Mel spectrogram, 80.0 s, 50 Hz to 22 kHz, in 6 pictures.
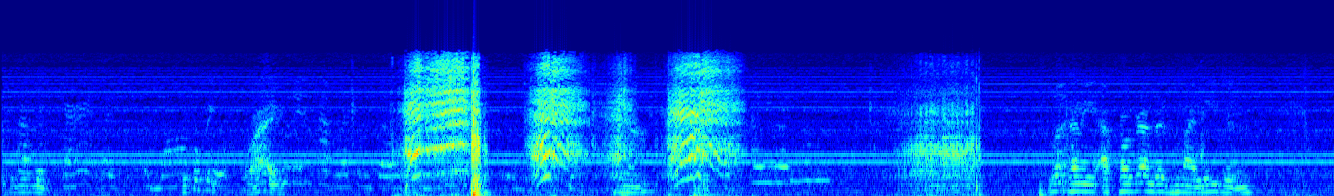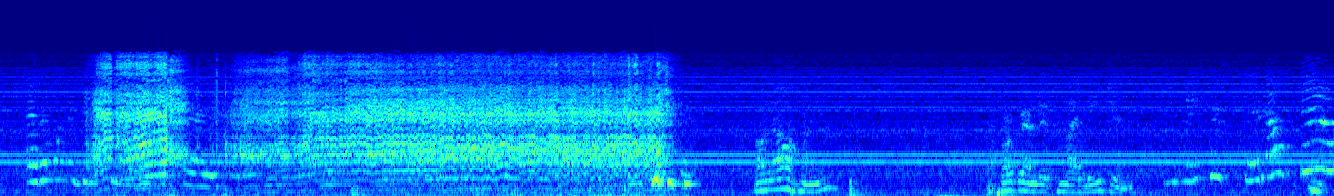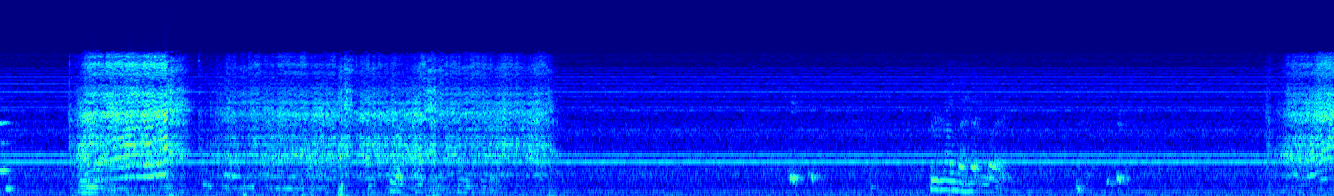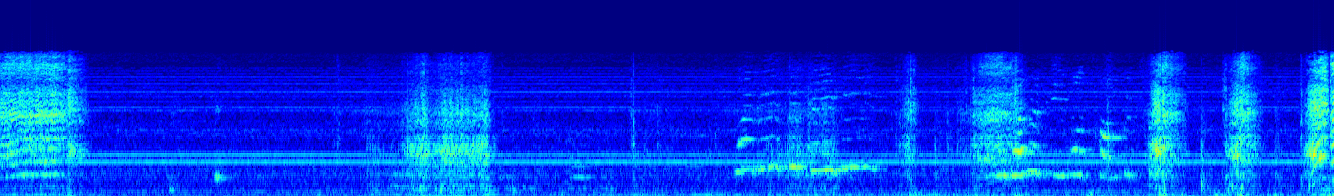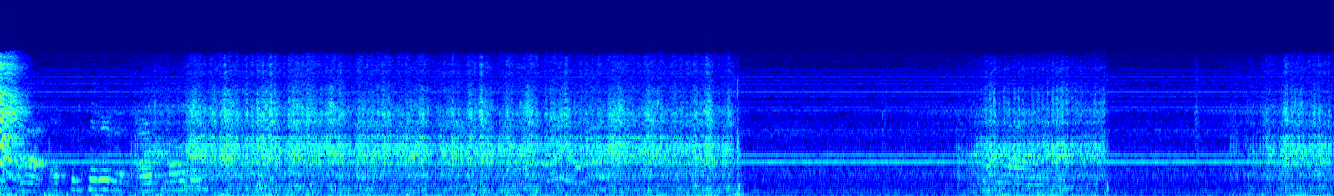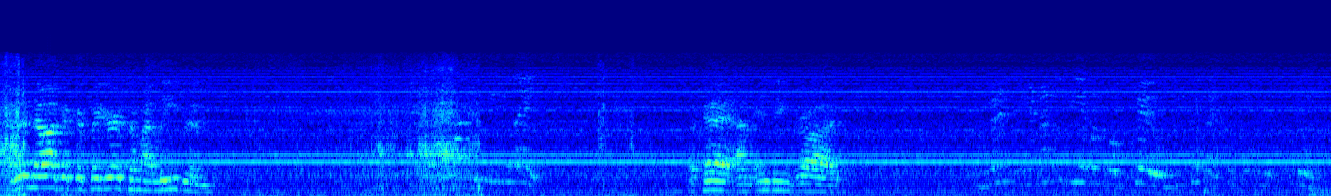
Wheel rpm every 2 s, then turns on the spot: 0, 0, 50, 30, 10, 0, 0, 20, 40, 40, 10, 0, 0, 10, 30, 30, 0, 0, 0, 10, 20, 0, 10, 0, 10, 10, 20, 20, 20, 20, 10, 10, 0, 10, 0, 10, 0, 0, 0, 0.
8-10 44-46 54-60 62-64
